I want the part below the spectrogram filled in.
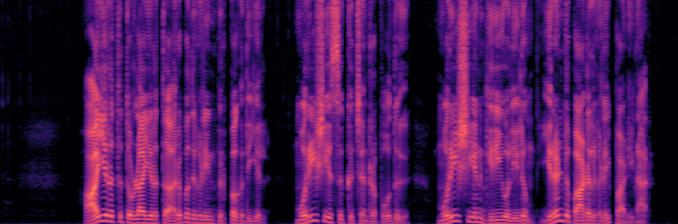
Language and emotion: Tamil, neutral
